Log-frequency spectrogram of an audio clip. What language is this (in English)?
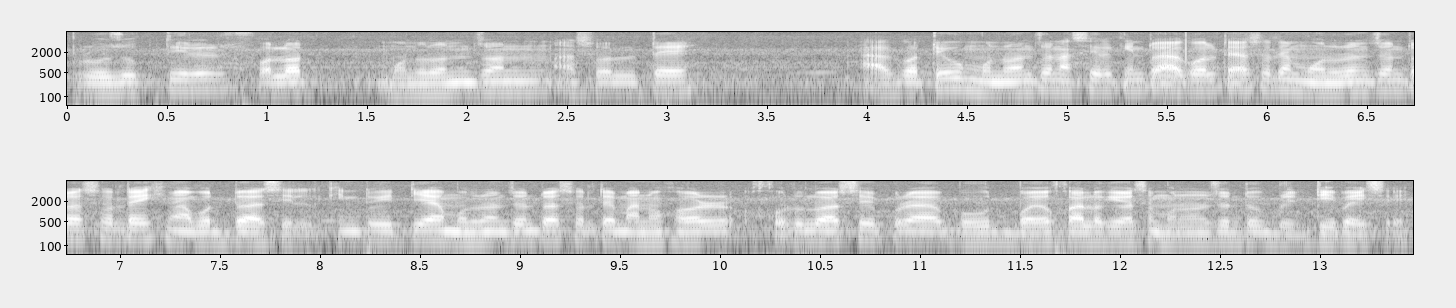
Assamese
